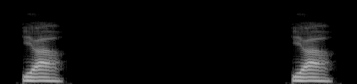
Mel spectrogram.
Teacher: to pronounce yah you can start with E and move to the sound of ah say it loud yeah yeah similarly to make yo start with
